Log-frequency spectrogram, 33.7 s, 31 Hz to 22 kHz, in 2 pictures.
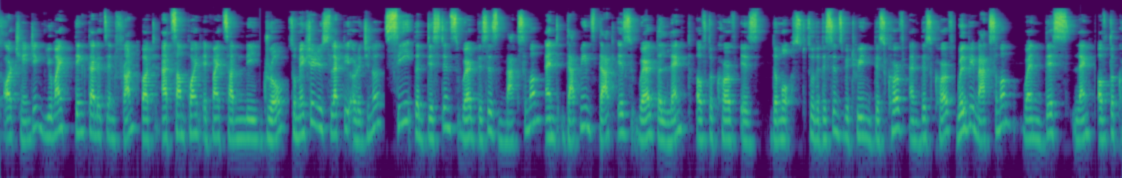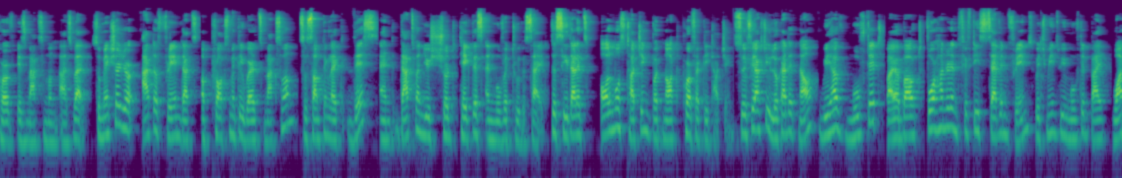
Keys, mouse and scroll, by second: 0.3-0.8 middle drag, 1.3 shift+middle drag, 1.6-2.1 scroll up 3, 4.5 click, 5.5-6.0 scroll up 2, 6.0 shift+middle click, 8.1-8.8 scroll down 4, 9.0-9.4 scroll down 1, 9.4-10.5 scroll up 2, 10.5 scroll up 2, 10.5 scroll down 2, 11.7-14.2 scroll down 2, 15.1 scroll down 3, 16.6-17.0 scroll down 2, 17.1-19.0 scroll up 3, 19.0 click, 21.2 Left, 22.4 click, 25.0 g, 27.8-28.1 scroll up 3, 28.2 middle click, 28.5-29.1 scroll up 2, 29.1 click, 30.0 Left, 30.9 Right.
